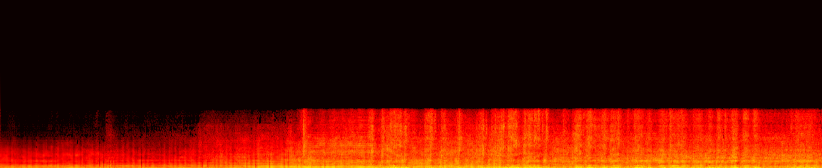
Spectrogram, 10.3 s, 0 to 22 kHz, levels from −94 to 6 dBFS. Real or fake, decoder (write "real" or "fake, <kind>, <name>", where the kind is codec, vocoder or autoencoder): fake, vocoder, Vocos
